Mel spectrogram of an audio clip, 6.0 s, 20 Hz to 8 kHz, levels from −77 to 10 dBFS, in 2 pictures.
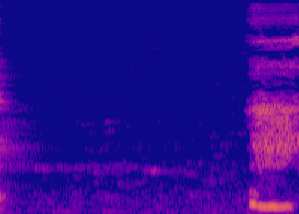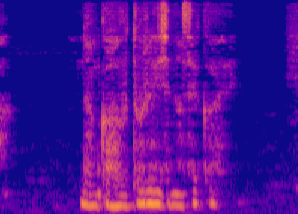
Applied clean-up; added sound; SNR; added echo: classical method WPE with log-MMSE.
